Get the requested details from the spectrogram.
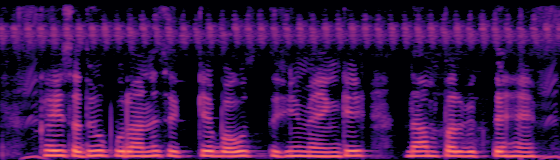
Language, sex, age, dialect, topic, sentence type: Hindi, female, 60-100, Awadhi Bundeli, banking, statement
